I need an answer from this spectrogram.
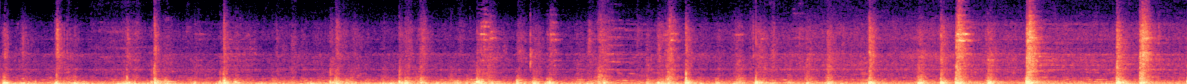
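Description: Passenger train coaches rolling into a station, wheels clicking irregularly over the track above a steady low rumble.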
